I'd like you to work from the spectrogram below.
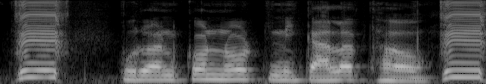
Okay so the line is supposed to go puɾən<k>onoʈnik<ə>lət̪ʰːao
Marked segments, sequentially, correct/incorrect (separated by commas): correct, incorrect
